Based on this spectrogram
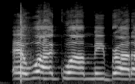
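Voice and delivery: loud, high Caribbean-style troll; troll accent. Pretend. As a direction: boom it out as a game troll. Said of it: "Redeemed accent troll?".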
